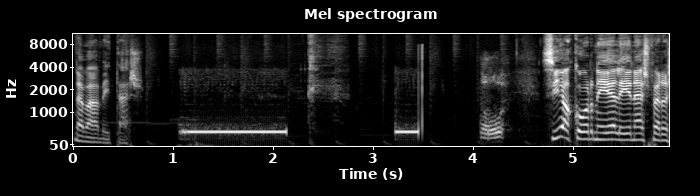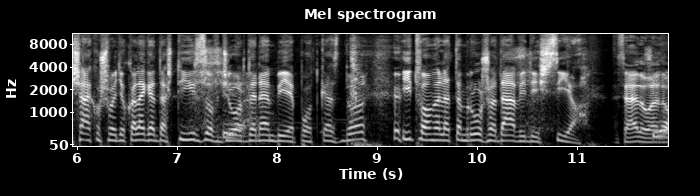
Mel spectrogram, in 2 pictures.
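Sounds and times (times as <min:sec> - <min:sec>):
speech: 0:00.0 - 0:01.2, 0:04.1 - 0:11.8
telephone ringback tone on a call: 0:01.1 - 0:02.2, 0:03.2 - 0:03.5.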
